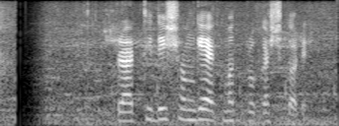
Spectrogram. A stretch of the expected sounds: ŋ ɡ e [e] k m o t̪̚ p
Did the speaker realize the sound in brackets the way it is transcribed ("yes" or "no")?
no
